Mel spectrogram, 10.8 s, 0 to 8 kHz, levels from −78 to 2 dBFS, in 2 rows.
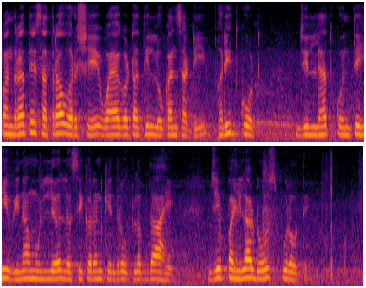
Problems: constant background noise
